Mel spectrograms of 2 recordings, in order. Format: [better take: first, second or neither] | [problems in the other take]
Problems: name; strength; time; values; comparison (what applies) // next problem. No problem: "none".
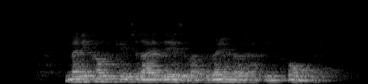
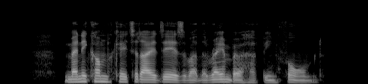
second | room echo; dies away in 0.9 s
